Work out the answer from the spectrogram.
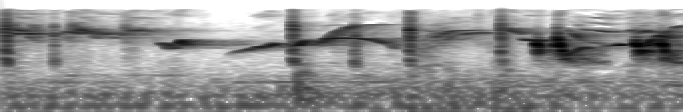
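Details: White-rumped shama of the blorok variety sings a loud, varied phrase of clear whistled notes that swoop and rise, with sharp clicks and fast trilled ends, in a quiet setting.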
